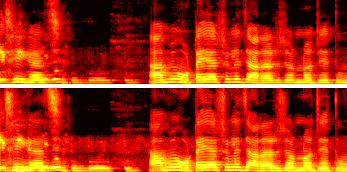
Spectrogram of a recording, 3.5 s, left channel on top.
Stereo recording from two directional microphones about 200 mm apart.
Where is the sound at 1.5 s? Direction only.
10° right (ahead or behind).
